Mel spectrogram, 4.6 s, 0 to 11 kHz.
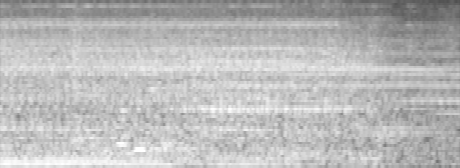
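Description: Toyota Aqua hybrid's 1.5-litre four-cylinder engine idling under the open hood with the air conditioning switched on, a steady hum with an even hiss over it. The low hum fades and the sound drops a little quieter about three seconds in.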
